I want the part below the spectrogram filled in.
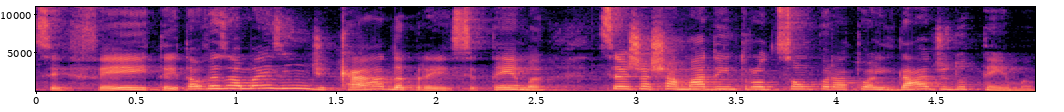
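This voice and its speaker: A woman's high-pitched voice with a Minas Gerais accent and very wide pitch swings, over music in the background. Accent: Minas Gerais Brazilian Portuguese. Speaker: essay-writing teacher. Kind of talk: tutorial. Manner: casual, direct address.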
